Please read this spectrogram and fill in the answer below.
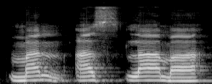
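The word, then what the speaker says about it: من أسلم: কিভাবে পড়বো বালা এরপরে মান আসলামা তাহলে বালা মান আসলামা নুন সাকিনটা স্পষ্ট করে পড়বো কারণ নুন সাকিনের পরে হামজাটি হলো ইজারে হরফ তাহলে বালাম আসলামা এরপরে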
